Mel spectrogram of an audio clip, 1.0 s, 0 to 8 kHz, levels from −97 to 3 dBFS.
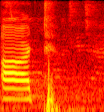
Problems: constant background noise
